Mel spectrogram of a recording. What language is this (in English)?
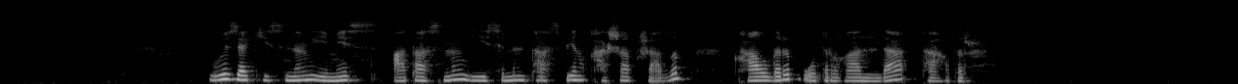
Kazakh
